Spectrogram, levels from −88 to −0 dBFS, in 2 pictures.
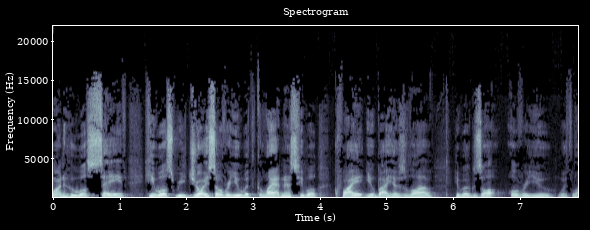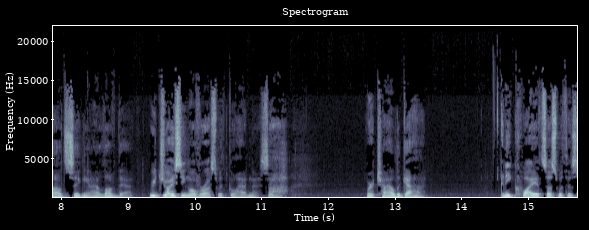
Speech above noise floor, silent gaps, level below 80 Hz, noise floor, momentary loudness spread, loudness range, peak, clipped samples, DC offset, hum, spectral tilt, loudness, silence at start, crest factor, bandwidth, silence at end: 39 dB; none; -58 dBFS; -59 dBFS; 16 LU; 14 LU; -4 dBFS; under 0.1%; under 0.1%; none; -5 dB/octave; -20 LUFS; 0 s; 18 dB; 17 kHz; 0 s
